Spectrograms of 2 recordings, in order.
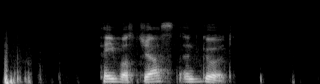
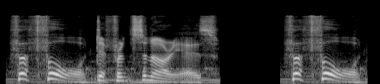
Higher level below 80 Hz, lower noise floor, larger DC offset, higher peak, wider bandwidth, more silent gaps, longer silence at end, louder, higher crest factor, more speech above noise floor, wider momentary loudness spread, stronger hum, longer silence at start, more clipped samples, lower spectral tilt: first, -34 dBFS vs -52 dBFS; second, -63 dBFS vs under -90 dBFS; second, under 0.1% vs 0.2%; about the same, -2 dBFS vs -4 dBFS; second, 7.4 kHz vs 10.5 kHz; second, none vs 2.20-2.80 s; first, 0.95 s vs 0.15 s; about the same, -18 LUFS vs -19 LUFS; about the same, 16 dB vs 16 dB; second, 47 dB vs over 71 dB; first, 14 LU vs 8 LU; neither; about the same, 0.05 s vs 0.05 s; neither; first, -7 dB/octave vs -3.5 dB/octave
